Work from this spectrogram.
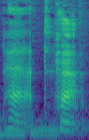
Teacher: where we're going to start i want you to think of the a sound which makes your lips feel very flat horizontal relaxed and the resonation of the vowel is in the front of your mouth so it's going to feel right here around your lips specifically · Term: the a in pat, ah in pat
